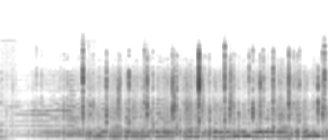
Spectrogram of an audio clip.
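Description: Podium crowd noise: cheering and irregular clapping, with music playing over it, building up during the first second.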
